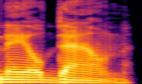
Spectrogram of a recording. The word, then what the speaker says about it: nailed down: So because I have a D sound on down, and these two go together, I'll pronounce it as one, and you'll only hear one D sound nailed down. Nailed down. So it's pronounced exactly the same as nail down, but if you say it together, that D is used for both.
